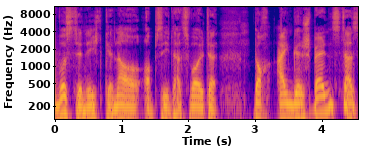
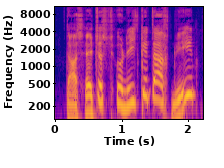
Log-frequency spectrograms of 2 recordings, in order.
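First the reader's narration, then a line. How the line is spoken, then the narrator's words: Laughing. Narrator (German): lachte Dr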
